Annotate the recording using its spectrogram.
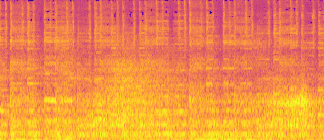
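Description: Live electronic pop music played loud over an arena PA, with a heavy, steady bass.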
